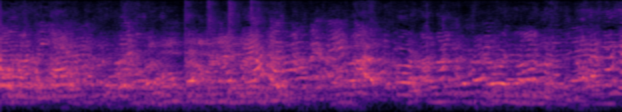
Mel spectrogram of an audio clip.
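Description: Many people chattering and talking over one another at once in a crowded room.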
